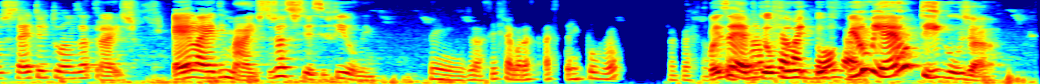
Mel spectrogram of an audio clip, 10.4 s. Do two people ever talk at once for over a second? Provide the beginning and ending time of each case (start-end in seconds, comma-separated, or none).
7.1-8.7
